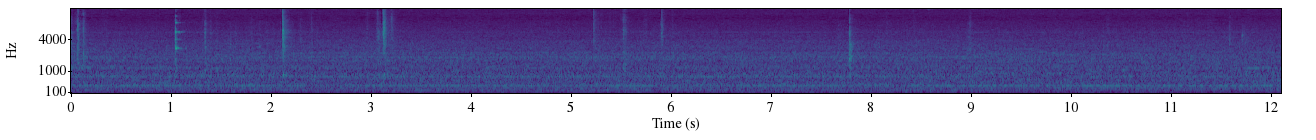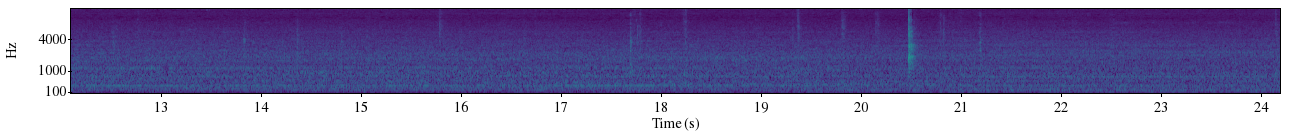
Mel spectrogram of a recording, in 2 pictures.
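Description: Steady mechanical hum with one constant held tone from running equipment in a cinema projection room. A few light clicks come from hands working the film path of a 35mm projector during lacing.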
